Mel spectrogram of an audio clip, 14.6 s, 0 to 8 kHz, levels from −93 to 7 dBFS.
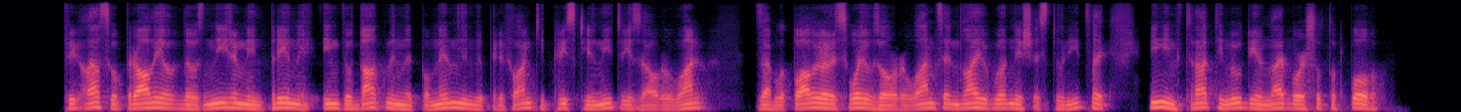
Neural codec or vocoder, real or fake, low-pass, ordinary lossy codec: codec, 16 kHz, 0.5 kbps, FreqCodec, larger model; fake; 7.2 kHz; none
